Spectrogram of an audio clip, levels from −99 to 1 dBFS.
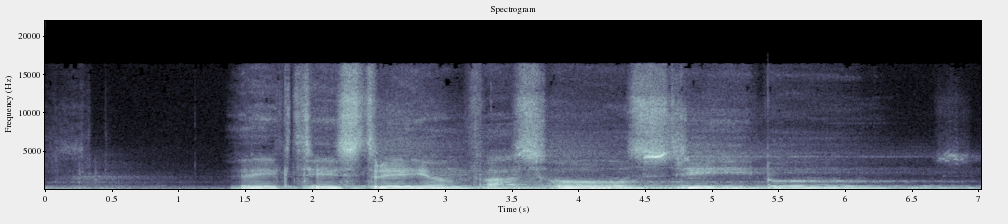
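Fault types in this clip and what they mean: No audible faults detected.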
